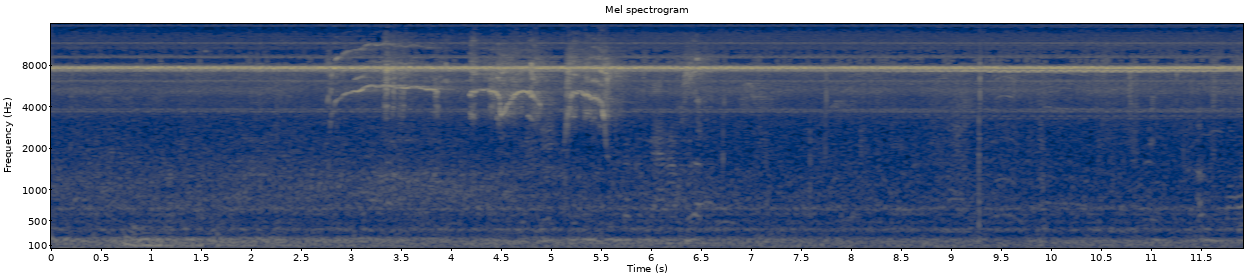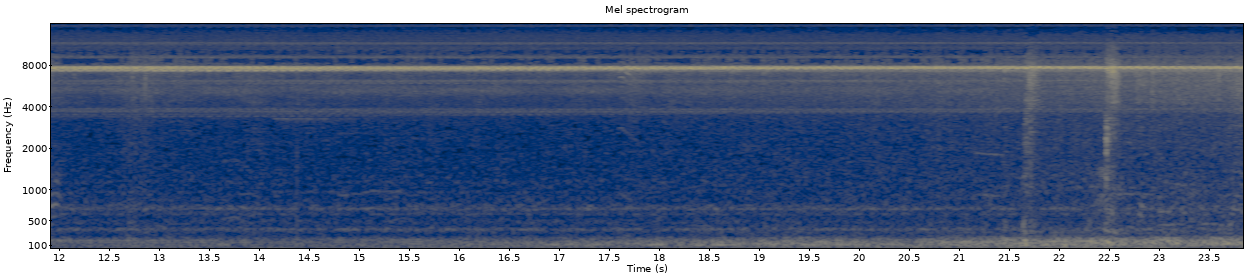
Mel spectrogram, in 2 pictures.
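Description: Steady, high-pitched drone of insects singing in the forest. A run of about five short arching chirps comes about three to five seconds in, over a low background rumble.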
